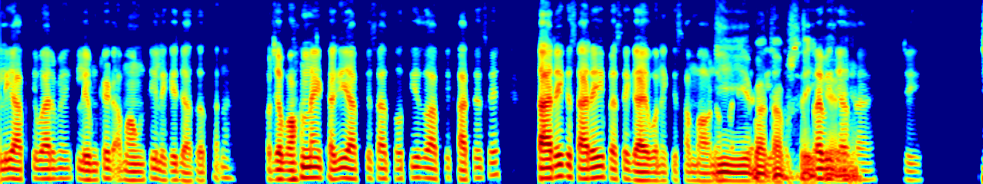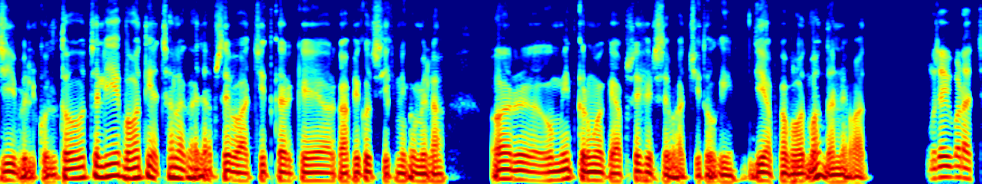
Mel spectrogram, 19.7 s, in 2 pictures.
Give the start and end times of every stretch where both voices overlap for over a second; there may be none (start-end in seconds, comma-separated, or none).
7.1-8.6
